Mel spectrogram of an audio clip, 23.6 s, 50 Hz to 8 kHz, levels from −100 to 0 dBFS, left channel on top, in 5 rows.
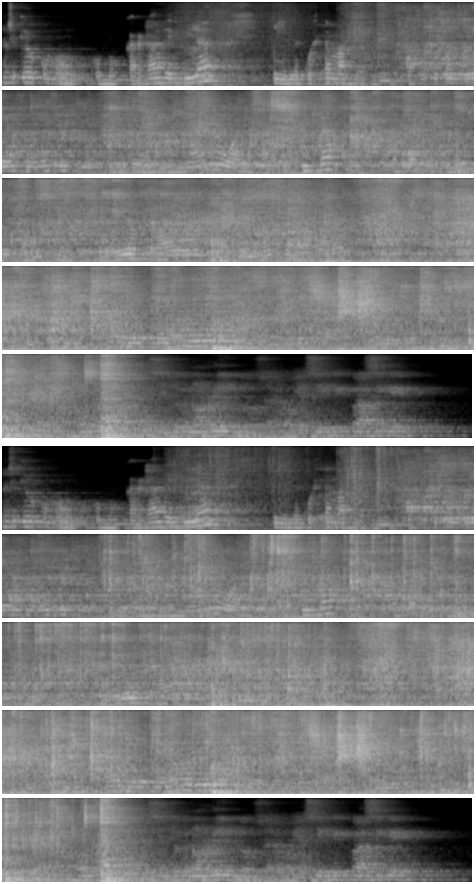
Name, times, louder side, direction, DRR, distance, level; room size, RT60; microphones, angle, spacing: voice 1, 0.0-8.2 8.6-12.9 13.5-14.0 14.4-14.5, left 2 dB, 50° left, 9 dB, 0.5 m, -37 dB
voice 2, 1.4-2.0 3.1-3.4 9.1-9.2 14.6-22.8, equal, 25° right, -9 dB, 1.7 m, -37 dB
sound 1, 1.7-2.3 2.7-2.8 3.4-4.0 4.8-20.0, right 3 dB, 65° right, 1.7 m, -27 dB
sound 2, 3.9-14.7, equal, 10° left, 1.1 m, -37 dB
10.0 x 5.0 x 4.4 m, 1.3 s
head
